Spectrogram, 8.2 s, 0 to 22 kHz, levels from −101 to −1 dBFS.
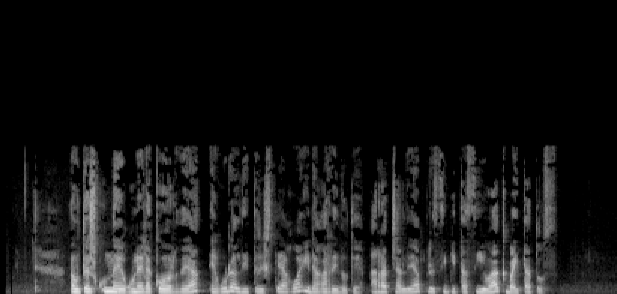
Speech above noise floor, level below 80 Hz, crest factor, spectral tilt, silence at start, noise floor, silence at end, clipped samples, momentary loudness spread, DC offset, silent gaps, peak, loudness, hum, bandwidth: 49 dB; -76 dBFS; 20 dB; -5.5 dB/octave; 0.95 s; -72 dBFS; 0.95 s; under 0.1%; 15 LU; under 0.1%; none; -4 dBFS; -23 LUFS; none; 11 kHz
